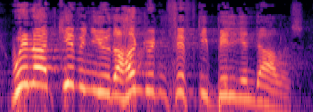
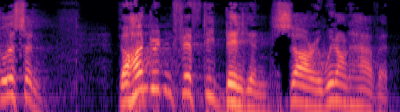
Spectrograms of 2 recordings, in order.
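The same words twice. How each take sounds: First: Put-on blunt old way. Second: Softer version. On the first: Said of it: "So in the old days". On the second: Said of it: "You gotta be a little softer". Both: Shown as a demonstration.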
